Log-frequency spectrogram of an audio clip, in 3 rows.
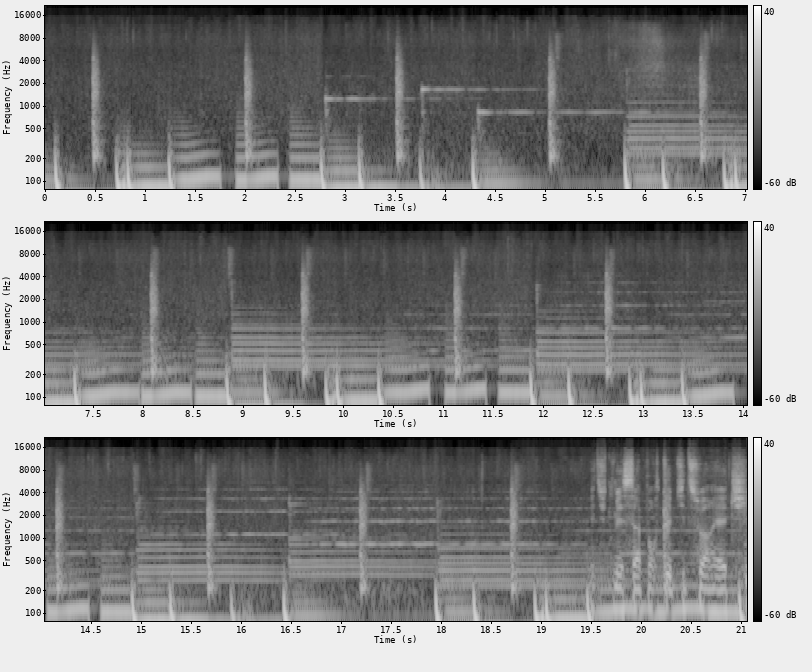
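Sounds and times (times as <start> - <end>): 
light hiss of rain: 0.0 - 21.0
mellow lo-fi track with steady chords and soft tapping beats: 0.0 - 21.0
speech: 19.8 - 21.0.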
